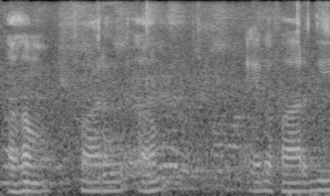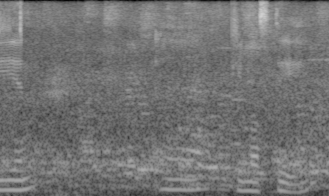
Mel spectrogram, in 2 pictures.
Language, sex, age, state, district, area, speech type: Sanskrit, male, 30-45, Kerala, Thiruvananthapuram, urban, spontaneous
